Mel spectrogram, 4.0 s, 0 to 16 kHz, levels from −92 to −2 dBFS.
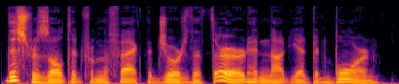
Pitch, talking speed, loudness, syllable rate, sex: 105 Hz, 210 wpm, -20 LUFS, 4.6 syllables/s, male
